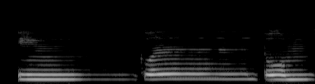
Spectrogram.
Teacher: Pangalidah belum naik. seperti mau ngucapin huruf kaf nanti suara akan tertahan di pangkal lidah · Nah, jadi enggak turun terus rahangnya. Ing langsung habis rahang turun kita langsung menuju huruf kaf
